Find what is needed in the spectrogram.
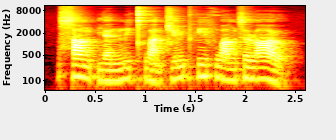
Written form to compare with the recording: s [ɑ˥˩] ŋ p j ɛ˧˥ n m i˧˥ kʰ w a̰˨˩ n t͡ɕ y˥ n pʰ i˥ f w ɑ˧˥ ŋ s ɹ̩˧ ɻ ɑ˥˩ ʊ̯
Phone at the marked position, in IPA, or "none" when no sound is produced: ɑ˥˩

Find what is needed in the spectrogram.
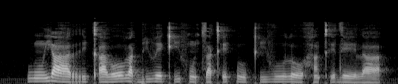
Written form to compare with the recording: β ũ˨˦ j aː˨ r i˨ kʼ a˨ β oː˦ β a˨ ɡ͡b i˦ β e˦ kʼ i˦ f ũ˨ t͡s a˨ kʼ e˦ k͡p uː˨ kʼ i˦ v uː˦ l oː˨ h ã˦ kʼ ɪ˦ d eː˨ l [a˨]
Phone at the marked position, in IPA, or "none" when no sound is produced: a˨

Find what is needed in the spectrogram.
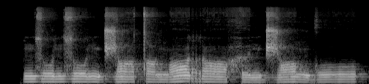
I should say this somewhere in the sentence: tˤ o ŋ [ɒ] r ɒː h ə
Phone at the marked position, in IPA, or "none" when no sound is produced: ɒ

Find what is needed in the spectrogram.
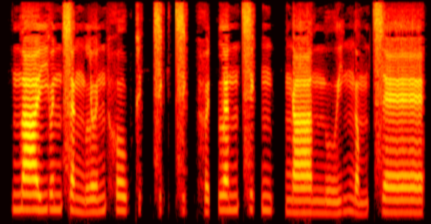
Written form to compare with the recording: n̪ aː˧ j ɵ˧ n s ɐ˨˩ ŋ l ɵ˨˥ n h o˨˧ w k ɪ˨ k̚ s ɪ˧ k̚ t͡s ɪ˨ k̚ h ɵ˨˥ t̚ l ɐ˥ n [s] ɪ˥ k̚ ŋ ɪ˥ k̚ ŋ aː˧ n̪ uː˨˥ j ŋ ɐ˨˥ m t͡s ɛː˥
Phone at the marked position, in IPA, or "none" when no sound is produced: t͡s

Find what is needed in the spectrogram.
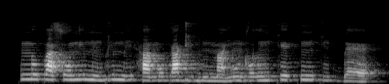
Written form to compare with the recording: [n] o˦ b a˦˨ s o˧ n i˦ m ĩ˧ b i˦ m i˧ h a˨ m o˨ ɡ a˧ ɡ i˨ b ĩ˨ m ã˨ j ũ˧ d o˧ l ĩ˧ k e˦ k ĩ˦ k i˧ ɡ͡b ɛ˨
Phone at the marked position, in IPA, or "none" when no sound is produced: n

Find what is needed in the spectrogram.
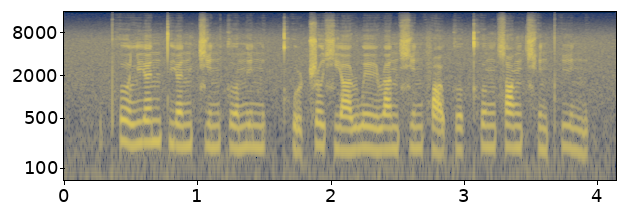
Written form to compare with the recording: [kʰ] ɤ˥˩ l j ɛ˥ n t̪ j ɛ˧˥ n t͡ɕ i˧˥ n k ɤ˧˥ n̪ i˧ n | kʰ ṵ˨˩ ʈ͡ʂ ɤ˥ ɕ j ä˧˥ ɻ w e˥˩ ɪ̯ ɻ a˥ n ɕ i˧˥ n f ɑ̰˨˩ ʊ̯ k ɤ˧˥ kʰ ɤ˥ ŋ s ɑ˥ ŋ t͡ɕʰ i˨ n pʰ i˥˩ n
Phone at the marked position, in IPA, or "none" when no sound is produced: pʰ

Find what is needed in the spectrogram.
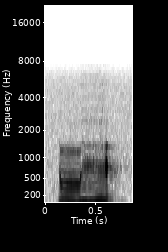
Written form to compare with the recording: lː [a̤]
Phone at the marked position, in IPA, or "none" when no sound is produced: a̤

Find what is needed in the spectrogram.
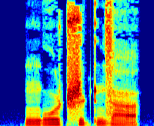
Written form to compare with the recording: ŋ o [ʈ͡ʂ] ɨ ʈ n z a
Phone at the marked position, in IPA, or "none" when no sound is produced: ʈ͡ʂ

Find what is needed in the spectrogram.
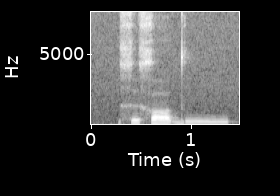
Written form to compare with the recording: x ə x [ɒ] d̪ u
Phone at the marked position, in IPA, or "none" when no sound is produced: ɒ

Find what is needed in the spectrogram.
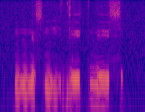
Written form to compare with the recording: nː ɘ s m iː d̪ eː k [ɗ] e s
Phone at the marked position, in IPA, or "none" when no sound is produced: n̪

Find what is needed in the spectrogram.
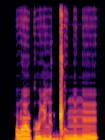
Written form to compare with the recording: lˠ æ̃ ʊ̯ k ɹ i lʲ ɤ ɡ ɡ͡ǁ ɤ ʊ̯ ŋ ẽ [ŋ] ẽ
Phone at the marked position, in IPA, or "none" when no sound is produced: ŋ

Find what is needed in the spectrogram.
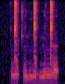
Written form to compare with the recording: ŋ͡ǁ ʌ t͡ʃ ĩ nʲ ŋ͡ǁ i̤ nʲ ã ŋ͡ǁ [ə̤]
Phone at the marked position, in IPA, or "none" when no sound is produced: ə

